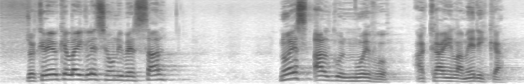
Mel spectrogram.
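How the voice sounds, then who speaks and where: This man, with a Brazilian accent, speaks with very wide pitch swings. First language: Portuguese (speaking Spanish). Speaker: apologetics speaker. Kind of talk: conference lecture. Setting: conference with audience. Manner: halting.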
